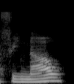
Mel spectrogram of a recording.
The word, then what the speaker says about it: final: Les pronuncia en español, excepto al final de sílaba, donde se pronuncia como una U larga, ¿sí? Entonces tenemos, por ejemplo, la palabra finao, ¿sí?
